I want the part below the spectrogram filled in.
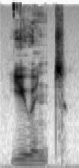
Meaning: Abbreviation of unsigned integer
- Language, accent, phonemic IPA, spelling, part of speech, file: English, UK, /ˈjuːɪnt/, uint, noun, En-uk-uint.ogg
